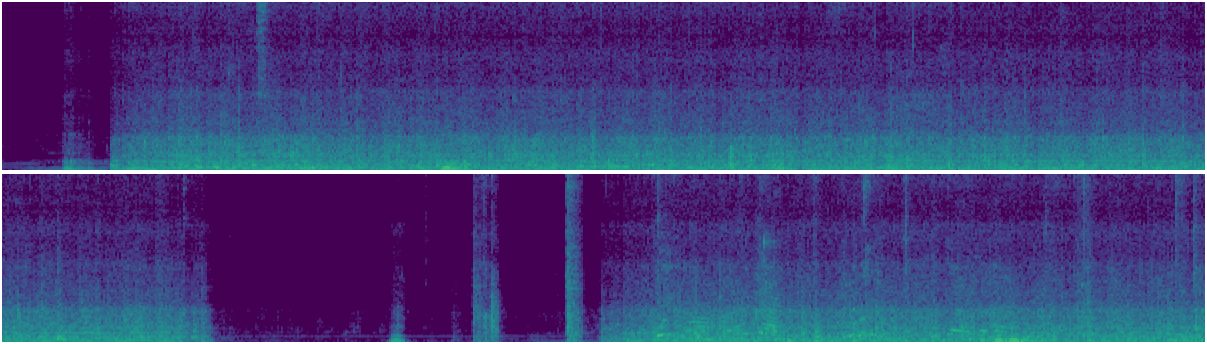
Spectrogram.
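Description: A washing machine hums and churns steadily.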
